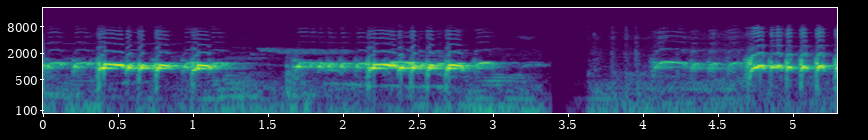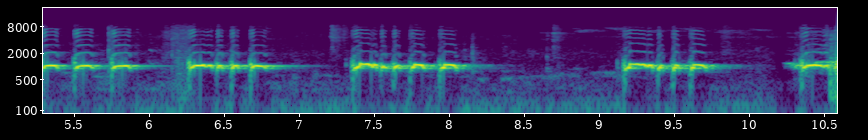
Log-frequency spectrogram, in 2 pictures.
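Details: Local zebra dove singing as a lure meant to make other zebra doves sing: a string of loud, rolling coo phrases with brief gaps, each made of rapid stuttered notes.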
